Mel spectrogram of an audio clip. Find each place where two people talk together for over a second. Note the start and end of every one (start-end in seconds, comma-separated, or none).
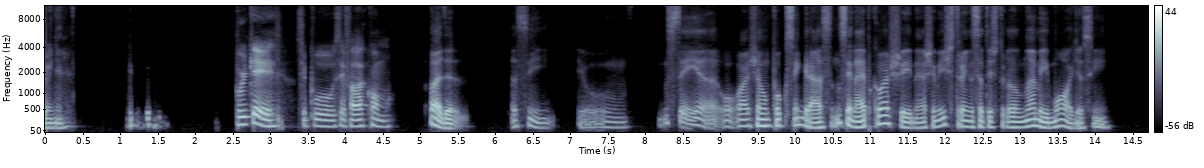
none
